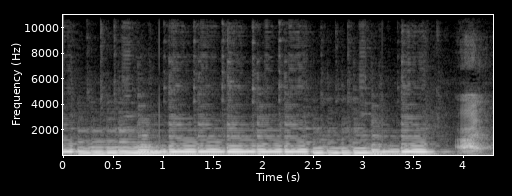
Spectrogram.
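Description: A guitar plays a fast, steady kompa groove with bright, repeating chord and note patterns, loud and close, continuing for several seconds before a brief pause, followed by a short burst of a voice speaking.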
